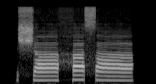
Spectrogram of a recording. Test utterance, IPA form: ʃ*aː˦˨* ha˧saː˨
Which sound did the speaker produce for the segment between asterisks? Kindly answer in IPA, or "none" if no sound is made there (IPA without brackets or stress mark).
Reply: aː˨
